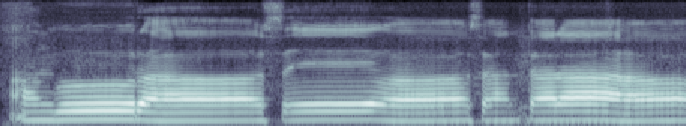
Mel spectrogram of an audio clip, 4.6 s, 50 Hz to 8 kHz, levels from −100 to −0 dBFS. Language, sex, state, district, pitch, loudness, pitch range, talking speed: Hindi, male, Uttar Pradesh, Gorakhpur, 145 Hz, -15 LUFS, 145-155 Hz, 80 wpm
